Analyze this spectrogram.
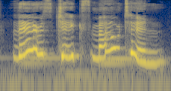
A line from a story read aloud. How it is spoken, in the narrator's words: Mayor Goodway exclaimed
